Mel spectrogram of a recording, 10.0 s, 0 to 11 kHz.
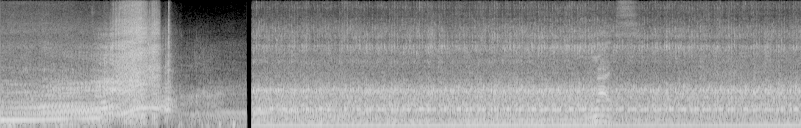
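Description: Dodge Challenger's V8 accelerating, its pitch rising for about two seconds, then after a brief drop settling into a steady, low idle.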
